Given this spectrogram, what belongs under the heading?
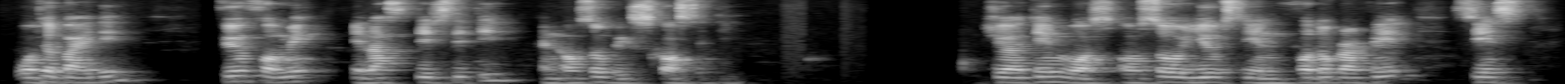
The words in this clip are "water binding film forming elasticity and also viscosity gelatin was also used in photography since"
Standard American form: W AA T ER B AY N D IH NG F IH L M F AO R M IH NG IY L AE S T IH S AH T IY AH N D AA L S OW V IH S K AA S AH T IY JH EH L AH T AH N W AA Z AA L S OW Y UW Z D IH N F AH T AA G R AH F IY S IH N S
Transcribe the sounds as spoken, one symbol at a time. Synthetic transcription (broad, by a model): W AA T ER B AY D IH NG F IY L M F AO M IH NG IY L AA S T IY S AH T IY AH N AA L S OW W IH S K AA S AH T IY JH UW AH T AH N W AA S AA L S OW Y UW S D IH N F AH T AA G R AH F IY S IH N S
